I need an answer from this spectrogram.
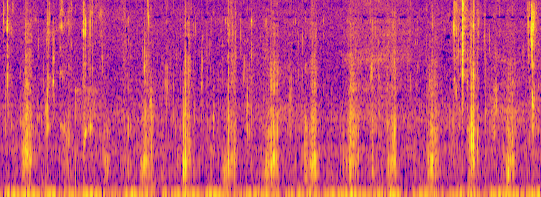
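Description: Close-up chewing and biting of raw abalone, a run of short crunchy bites about two to three a second; the raw abalone is firm and crunchy.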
